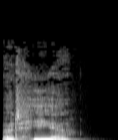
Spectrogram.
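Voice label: "adhere", British English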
